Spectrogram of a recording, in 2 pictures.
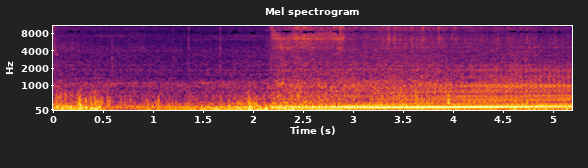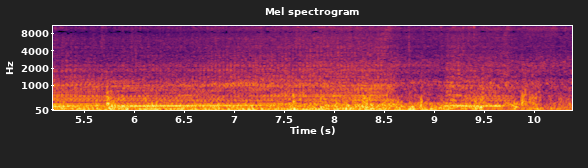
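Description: A 1957 Corvette engine pulls hard while driving, its loud, close exhaust note rising in pitch through a gear, easing, then climbing again over wind and road roar.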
